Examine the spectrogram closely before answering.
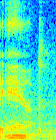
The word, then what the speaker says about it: aunt: to pronounce it yes they say aunt but if i'm saying it in my accent i should say ant because that's how i pronounce it ant aunt marge lived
